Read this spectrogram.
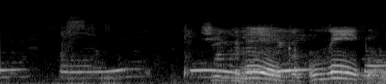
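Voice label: "jig", spoken word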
